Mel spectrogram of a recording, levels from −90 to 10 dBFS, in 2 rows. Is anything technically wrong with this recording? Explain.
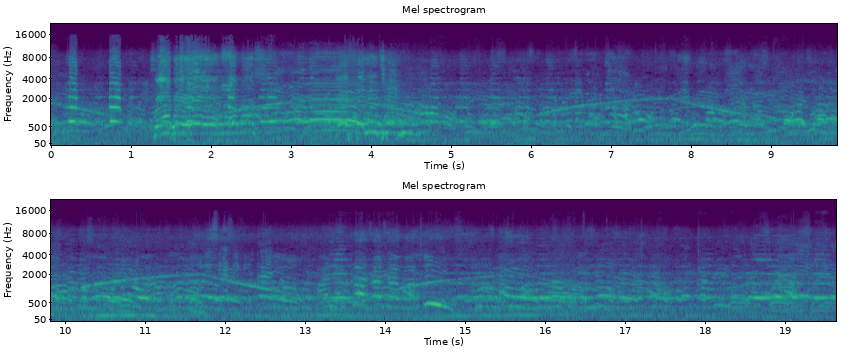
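Yes. A truncating block size mismatch runs through the entire clip. One stage writes blocks slightly longer than the next stage reads, so the end of each block is discarded. Each cut adds a discontinuity, heard as a steady 100 Hz buzz. The playback rate still measures 1.0x, so very little audio is lost per block.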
